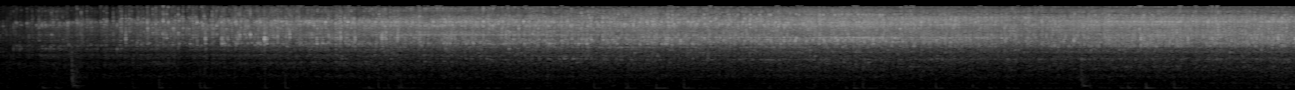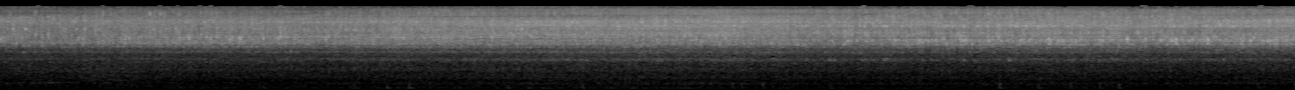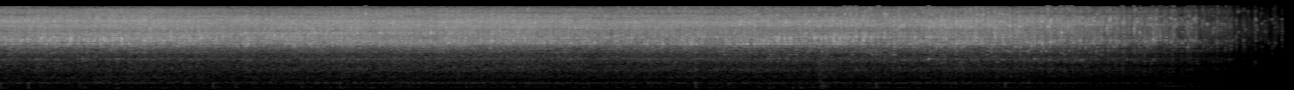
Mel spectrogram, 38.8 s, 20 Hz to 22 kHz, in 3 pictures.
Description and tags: Rainstick 39 sec
39 seconds of a rainstick, using a Bryer Dynamic mic to record it.
rainstick, 39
